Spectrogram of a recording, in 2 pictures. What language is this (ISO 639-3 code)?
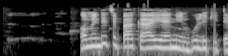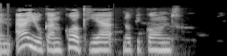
yav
